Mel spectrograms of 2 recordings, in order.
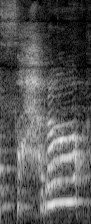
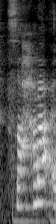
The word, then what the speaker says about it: Sahara: Sahara is pronounced by a guttural sa, not a sa. We're not saying Saha, Sahara. We're saying sa, sa, and then a ha, sah. Push air out of your mouth.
